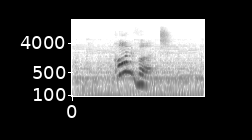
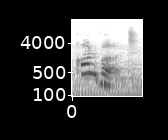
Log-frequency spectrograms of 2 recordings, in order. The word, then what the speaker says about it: convert: repeat after me context in the verb form it will become contest contest convert convert convert convert decrease decrease decrease decrease so this way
